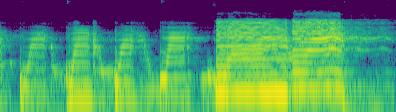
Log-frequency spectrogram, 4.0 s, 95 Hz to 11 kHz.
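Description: Electric guitar through a Wah-100 pedal effect on a Zoom G5n multi-effects unit, Strat World preset, plays short plucked notes and chords whose tone sweeps with a vocal wah, ending in sustained bright chords; loud, close, no talk.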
